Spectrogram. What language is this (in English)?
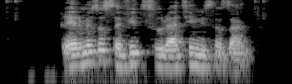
Persian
